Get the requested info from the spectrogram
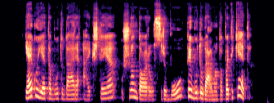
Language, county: Lithuanian, Vilnius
